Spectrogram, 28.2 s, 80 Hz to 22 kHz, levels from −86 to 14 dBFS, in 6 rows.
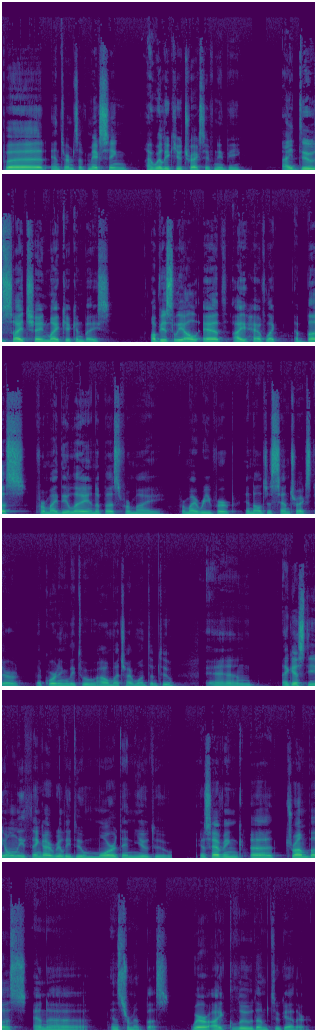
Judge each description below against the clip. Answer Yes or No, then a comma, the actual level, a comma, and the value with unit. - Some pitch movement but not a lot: No, narrow, 2.2 semitones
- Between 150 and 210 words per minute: Yes, average, 170 wpm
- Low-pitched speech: Yes, low, 125 Hz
